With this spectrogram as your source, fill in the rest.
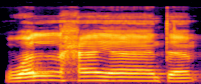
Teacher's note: موت خلق الموت والحیات واو کو لام کے ساتھ ملانا ہے، لام میں غنہ نہیں ہوگا، حا کو گہرائی سے ادا کریں گے، یا کے اوپر کھڑا زبر ہے، ایک الف دال میں کھینچیں گے، تا کو نرم سے ادا کریں گے.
